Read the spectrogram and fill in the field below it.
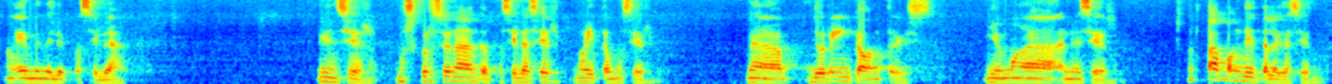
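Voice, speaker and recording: An army captain in his thirties, a guest in an interview, earnestly recounts combat in a conversational war recollection. He is deferential, saying "sir" to his host nearly every phrase, and his halting storytelling is full of restarts. His voice is mid-range, creaky and mellow.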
